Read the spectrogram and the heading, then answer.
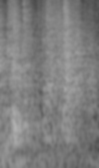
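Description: Ice clatters out of the studio's ice machine at Broadcast we USA in a short, rattling rush of hard cubes, with a couple of louder surges. It sounds steady, and no one speaks.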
